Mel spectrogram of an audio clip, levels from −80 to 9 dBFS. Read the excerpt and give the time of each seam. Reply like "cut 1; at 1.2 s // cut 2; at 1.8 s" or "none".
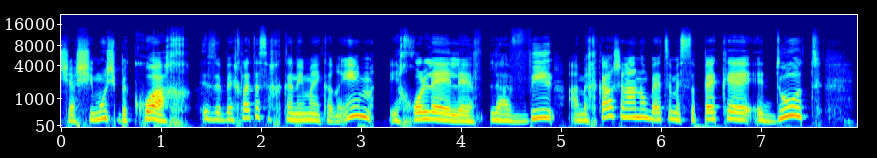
cut 1; at 1.4 s // cut 2; at 3.1 s // cut 3; at 4.9 s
